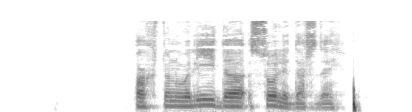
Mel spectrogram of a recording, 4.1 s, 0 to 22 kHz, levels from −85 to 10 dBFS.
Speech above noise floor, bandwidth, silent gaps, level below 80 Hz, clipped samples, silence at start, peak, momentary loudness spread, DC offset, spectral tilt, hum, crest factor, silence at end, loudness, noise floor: 54 dB; 12 kHz; none; -52 dBFS; under 0.1%; 1.35 s; -6 dBFS; 8 LU; under 0.1%; -5 dB/octave; none; 26 dB; 0.55 s; -31 LUFS; -86 dBFS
